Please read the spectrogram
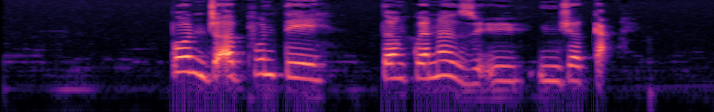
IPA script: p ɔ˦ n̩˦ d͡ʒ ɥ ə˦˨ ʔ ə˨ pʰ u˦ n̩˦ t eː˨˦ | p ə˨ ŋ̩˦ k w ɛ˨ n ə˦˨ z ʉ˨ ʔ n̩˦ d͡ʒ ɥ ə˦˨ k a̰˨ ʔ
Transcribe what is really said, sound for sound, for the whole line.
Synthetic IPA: p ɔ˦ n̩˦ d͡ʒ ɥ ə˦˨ ʔ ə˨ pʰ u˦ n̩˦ t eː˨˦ | t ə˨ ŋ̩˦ k w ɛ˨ n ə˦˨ z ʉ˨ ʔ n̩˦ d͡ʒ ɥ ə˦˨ k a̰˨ ʔ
